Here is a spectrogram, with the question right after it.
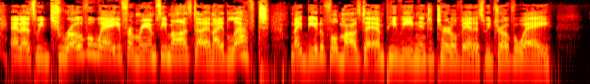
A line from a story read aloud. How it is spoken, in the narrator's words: I cried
